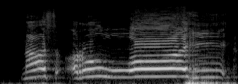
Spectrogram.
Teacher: dibaca tafkhim yaitu tebal ya karena lafadz Allah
